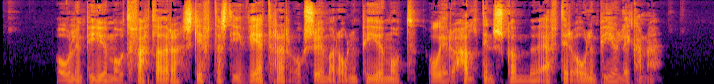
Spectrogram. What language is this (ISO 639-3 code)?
isl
